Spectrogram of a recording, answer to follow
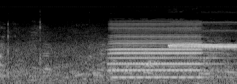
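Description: A horn sounds about a second in: one steady, loud, pitched blast, joined by a higher piercing tone partway through, held for about two seconds.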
